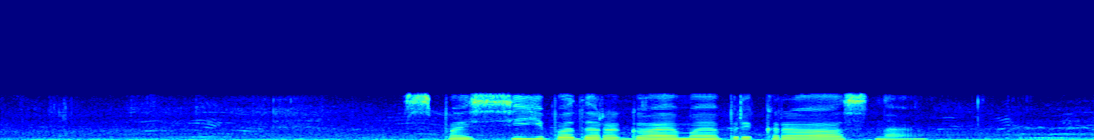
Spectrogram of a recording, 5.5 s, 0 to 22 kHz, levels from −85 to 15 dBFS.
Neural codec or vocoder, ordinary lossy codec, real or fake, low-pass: none; none; real; 7.2 kHz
